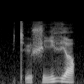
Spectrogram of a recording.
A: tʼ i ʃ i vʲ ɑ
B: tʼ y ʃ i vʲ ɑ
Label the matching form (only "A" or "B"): B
